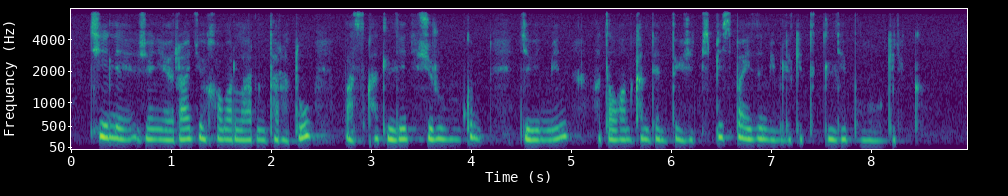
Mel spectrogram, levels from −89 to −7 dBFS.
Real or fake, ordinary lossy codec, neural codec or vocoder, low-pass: real; none; none; 7.2 kHz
